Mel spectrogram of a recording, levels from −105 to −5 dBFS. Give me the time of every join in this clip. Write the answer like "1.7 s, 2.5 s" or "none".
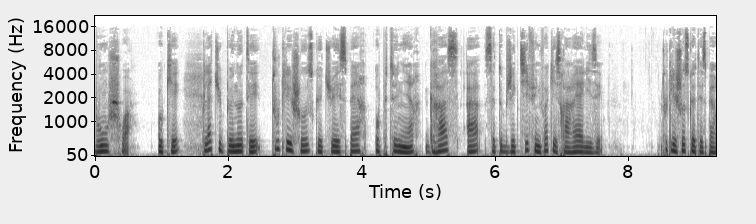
1.6 s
